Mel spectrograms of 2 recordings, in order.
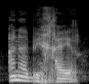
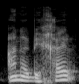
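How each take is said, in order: First: Said in the usual way. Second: انا بخیر said with the voice rising at the end; rising tune. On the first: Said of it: "یعنی که حمد الله را که". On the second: Shown as a demonstration. Teacher repeats انا بخیر to students, rising at the end.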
